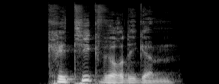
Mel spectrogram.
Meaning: strong dative masculine/neuter singular of kritikwürdig
- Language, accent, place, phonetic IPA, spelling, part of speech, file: German, Germany, Berlin, [kʁiˈtiːkˌvʏʁdɪɡəm], kritikwürdigem, adjective, De-kritikwürdigem.ogg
